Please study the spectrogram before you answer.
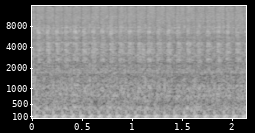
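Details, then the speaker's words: Yamaha Vega ZR single-cylinder after piston and camshaft work and one valve guide replaced: smooth steady idle, clean regular beat, no ticking from head, idle slightly high. "Suaranya sudah halus, gasnya agak sedikit kegedean."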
